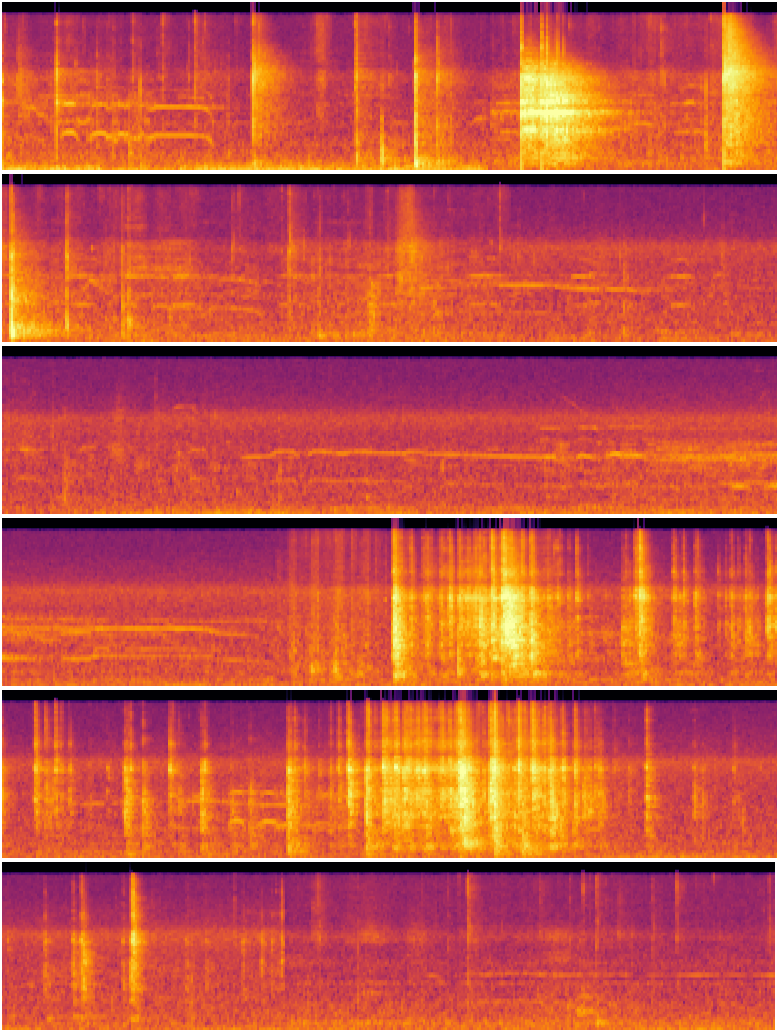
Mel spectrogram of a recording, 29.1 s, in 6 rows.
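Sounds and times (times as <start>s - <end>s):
faint thin birdsong: 5.1s - 21.2s
harsh rattling bird chatter: 16.2s - 26.0s.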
